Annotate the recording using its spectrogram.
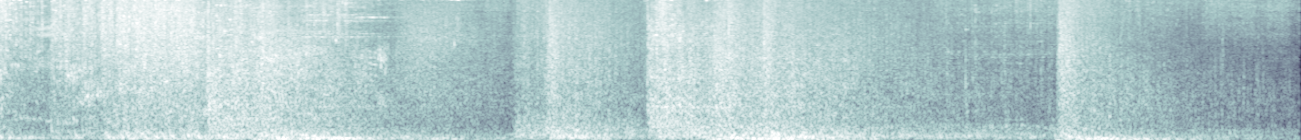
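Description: Blades slash and clang with loud whooshing bursts during a fight.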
